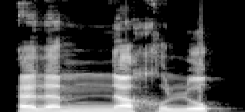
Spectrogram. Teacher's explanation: önce Kaf harfinin mahrecine gidiyoruz sonra kef harfiyle tamamlıyoruz tam bir iddiam yapmıyoruz kefi şeddeli gibi okumuyoruz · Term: nakıs idam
